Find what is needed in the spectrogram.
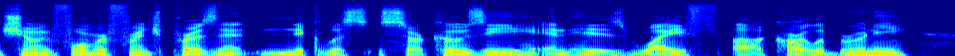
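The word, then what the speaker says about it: Sarkozy: Or or Sarcoi, I think is how you say his name. Nicholas Sarcoi.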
